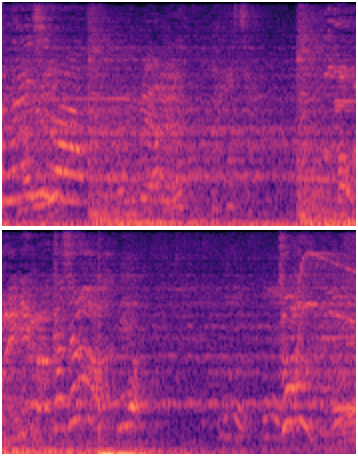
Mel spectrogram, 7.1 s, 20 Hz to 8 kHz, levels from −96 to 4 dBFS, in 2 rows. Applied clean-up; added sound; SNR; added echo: none; Bowed string instrument; 17 dB; reverberation time 0.9 s.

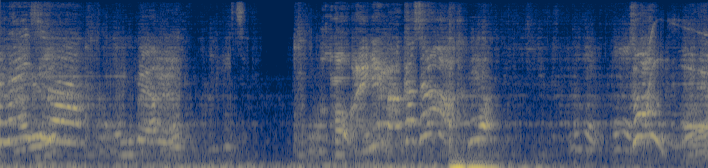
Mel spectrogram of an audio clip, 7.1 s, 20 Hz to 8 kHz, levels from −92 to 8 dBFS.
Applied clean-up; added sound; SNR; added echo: neural separator model SepFormer DNS4.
